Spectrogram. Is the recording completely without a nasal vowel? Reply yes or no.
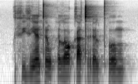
no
